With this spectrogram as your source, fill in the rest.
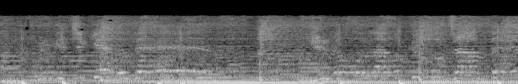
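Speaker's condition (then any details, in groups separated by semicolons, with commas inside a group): No condition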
